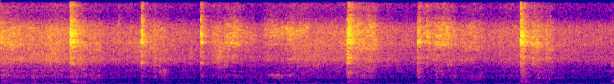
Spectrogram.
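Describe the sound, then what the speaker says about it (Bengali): Ginger frying in a pan, a steady soft sizzle broken by several sharp scrapes and clinks of a spoon stirring, close and fairly quiet, no talking. "আবার একটু নেড়ে দিলাম।"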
